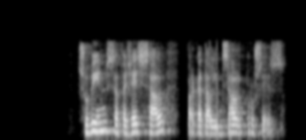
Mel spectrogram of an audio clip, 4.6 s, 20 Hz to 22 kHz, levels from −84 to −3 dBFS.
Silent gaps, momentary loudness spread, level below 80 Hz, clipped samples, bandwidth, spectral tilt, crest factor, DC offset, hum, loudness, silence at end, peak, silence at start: 2.74-2.81 s; 11 LU; -58 dBFS; under 0.1%; 7.8 kHz; -4.5 dB/octave; 18 dB; under 0.1%; none; -18 LUFS; 0.35 s; -2 dBFS; 1.2 s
